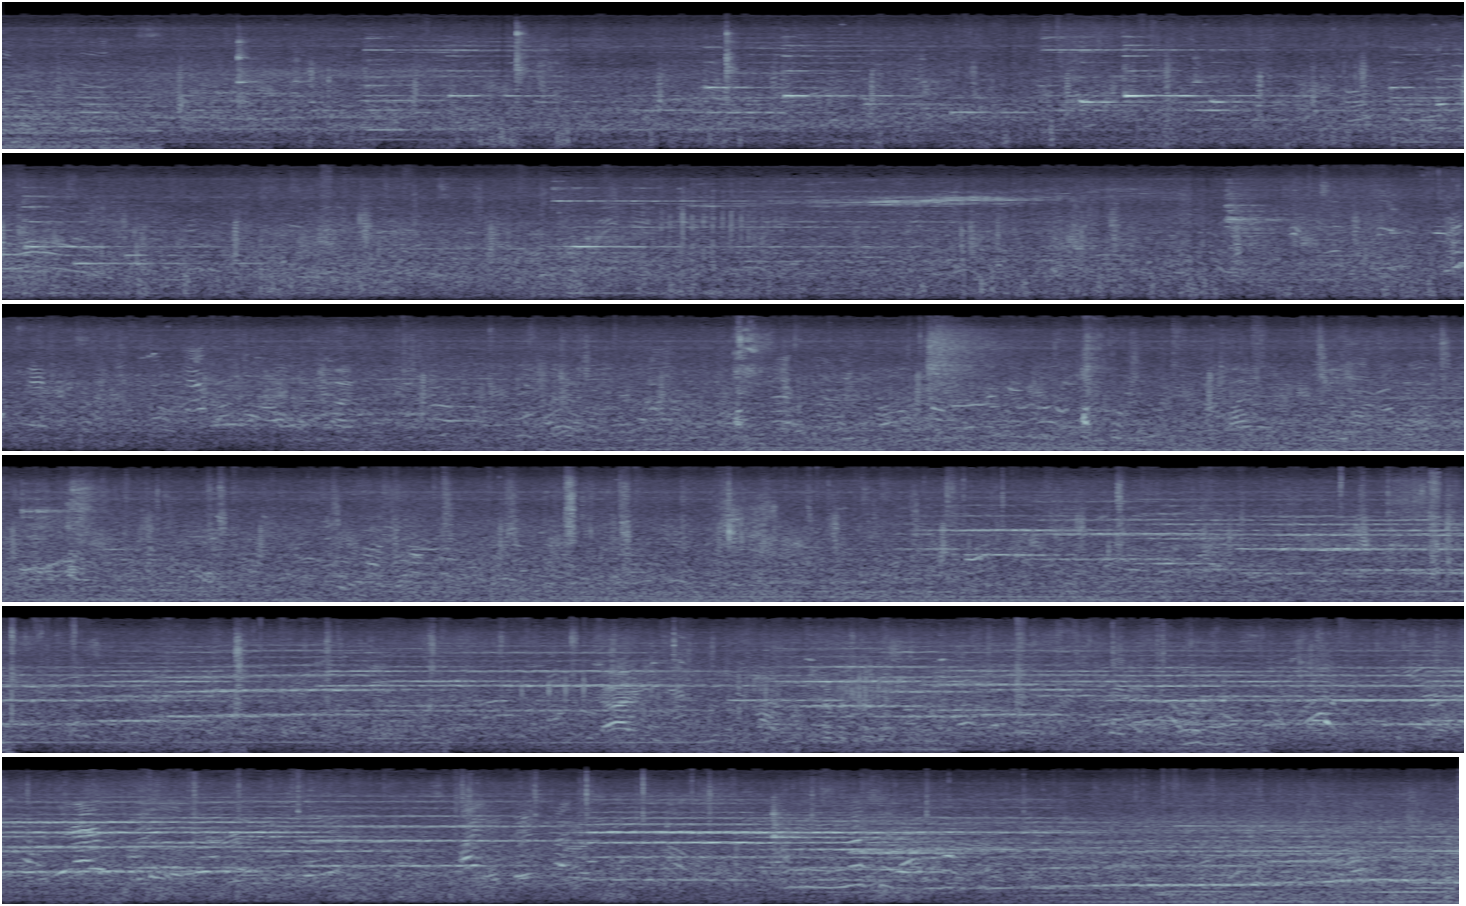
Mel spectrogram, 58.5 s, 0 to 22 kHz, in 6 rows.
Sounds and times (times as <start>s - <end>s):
Music: 0.0s - 17.2s, 21.6s - 58.4s
Outside, urban or manmade: 0.0s - 58.4s.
